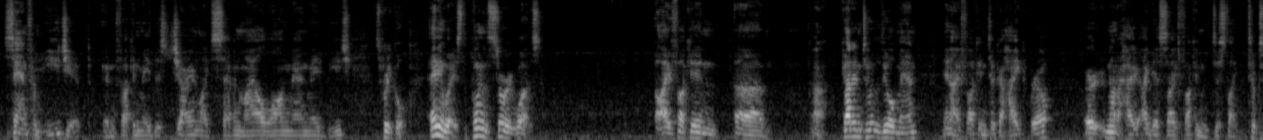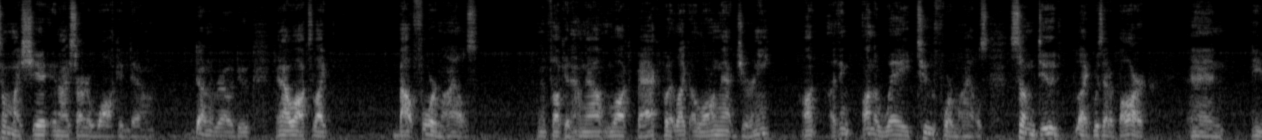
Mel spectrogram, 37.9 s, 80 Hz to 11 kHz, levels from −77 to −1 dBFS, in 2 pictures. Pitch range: 95-115 Hz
